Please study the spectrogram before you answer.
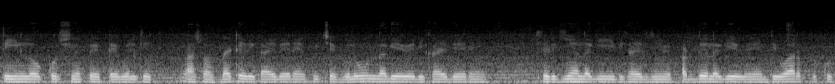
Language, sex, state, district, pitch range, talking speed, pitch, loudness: Hindi, male, Rajasthan, Bikaner, 120-125 Hz, 250 wpm, 120 Hz, -15 LUFS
